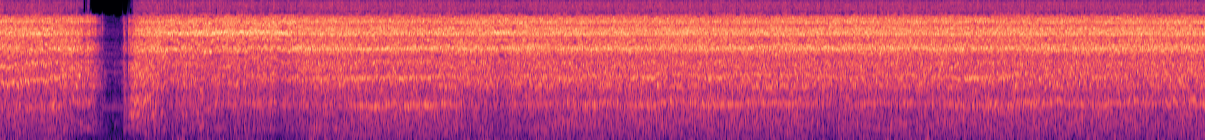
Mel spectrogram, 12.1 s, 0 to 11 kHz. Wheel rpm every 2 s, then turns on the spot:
110, 210, 220, 220, 230, 230.
none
